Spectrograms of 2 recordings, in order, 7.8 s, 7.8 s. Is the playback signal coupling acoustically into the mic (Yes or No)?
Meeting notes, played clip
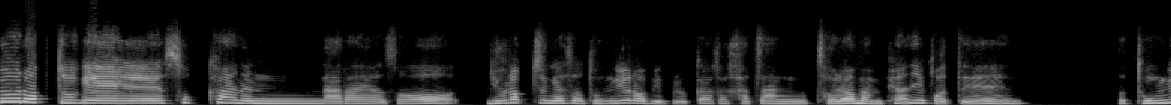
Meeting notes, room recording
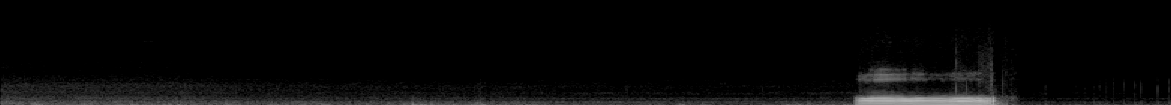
No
